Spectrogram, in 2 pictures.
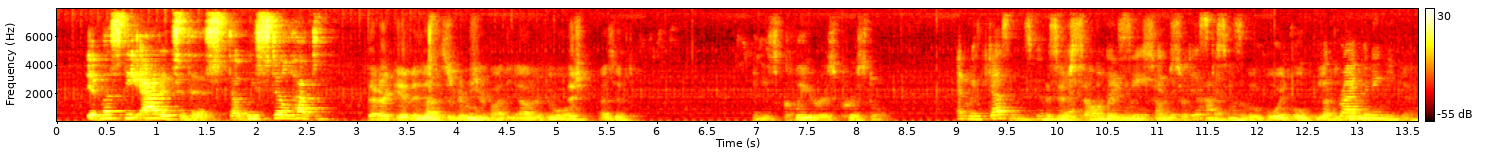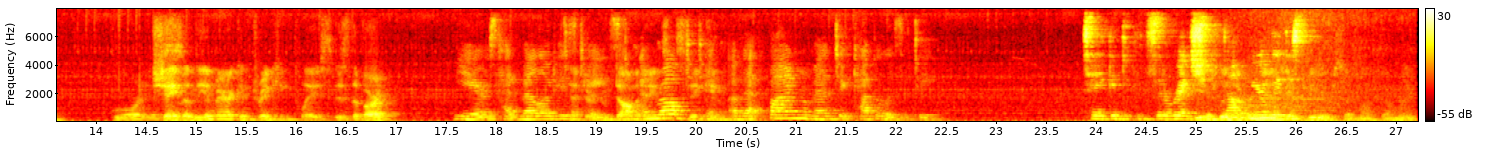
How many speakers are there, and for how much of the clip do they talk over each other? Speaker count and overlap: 6, about 34%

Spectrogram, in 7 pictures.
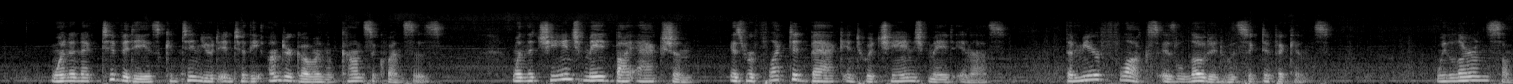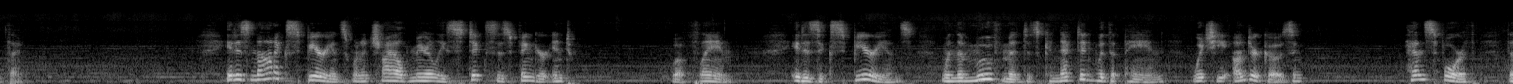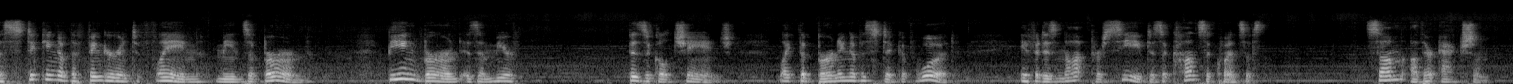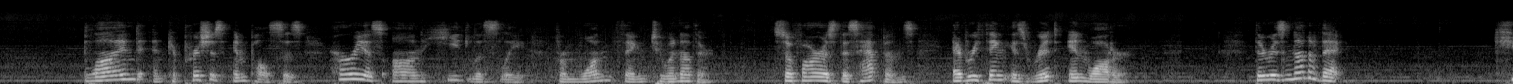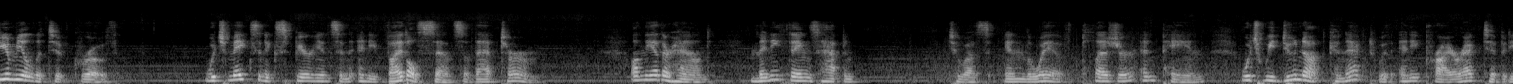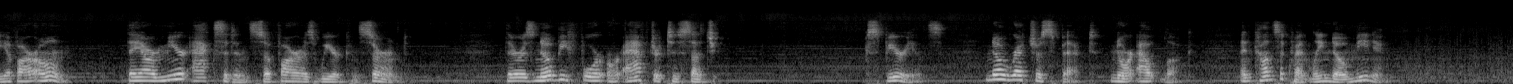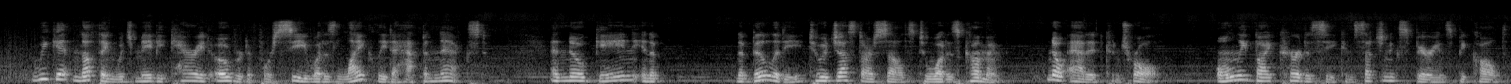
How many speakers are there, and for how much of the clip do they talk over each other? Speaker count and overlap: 1, no overlap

